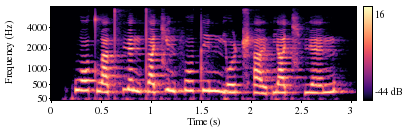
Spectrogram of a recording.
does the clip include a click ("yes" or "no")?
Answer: no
